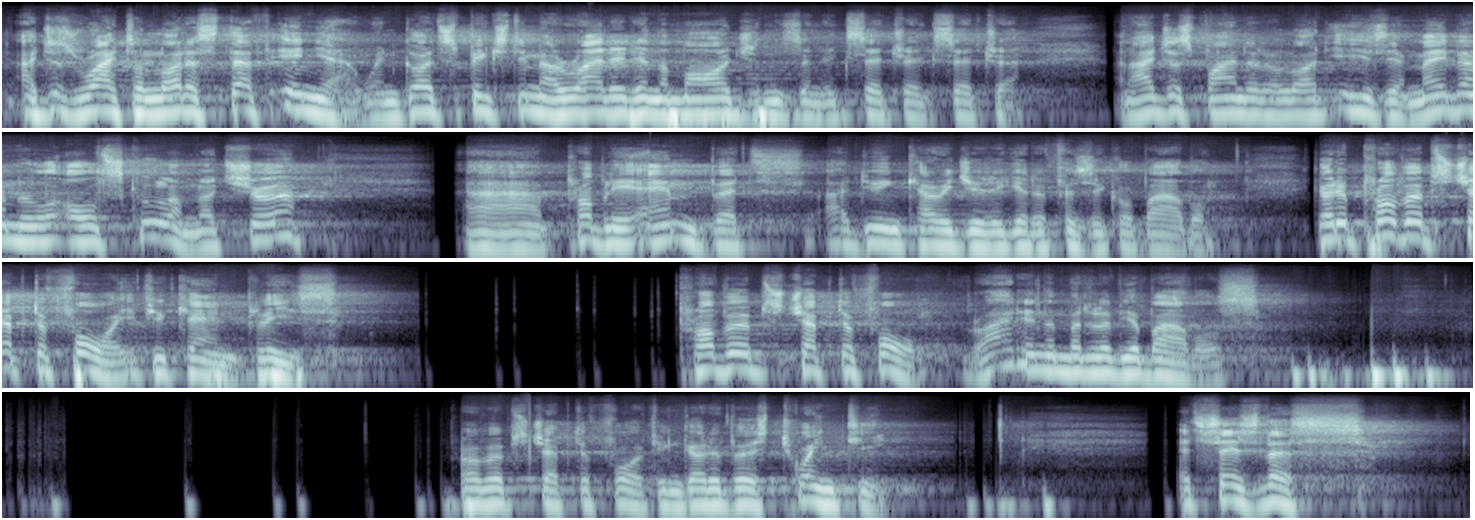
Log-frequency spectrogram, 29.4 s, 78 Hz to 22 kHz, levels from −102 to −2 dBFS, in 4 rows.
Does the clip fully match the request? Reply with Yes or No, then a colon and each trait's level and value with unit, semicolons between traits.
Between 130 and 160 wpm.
No: average, 180 wpm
